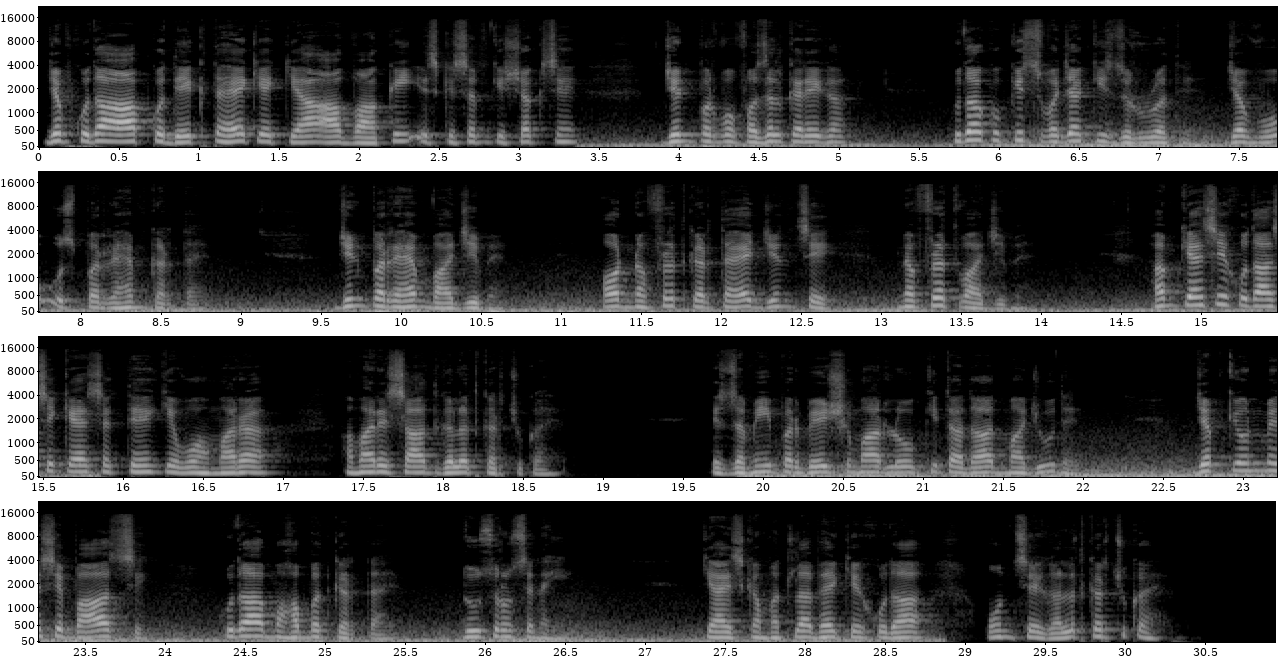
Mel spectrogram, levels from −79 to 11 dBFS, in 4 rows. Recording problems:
low rumble; faint; from 3.5 to 16 s and from 20 to 29 s; 25 dB below the speech

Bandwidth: 15 kHz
